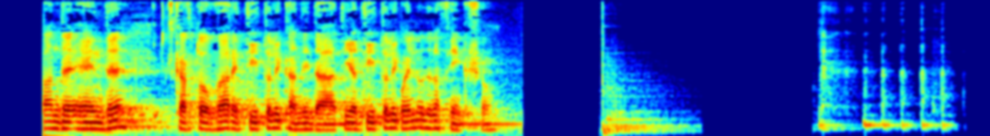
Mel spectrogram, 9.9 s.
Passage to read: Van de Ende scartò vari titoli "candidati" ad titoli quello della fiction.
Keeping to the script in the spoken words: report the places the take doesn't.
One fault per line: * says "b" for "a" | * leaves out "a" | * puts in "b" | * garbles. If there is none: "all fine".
all fine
